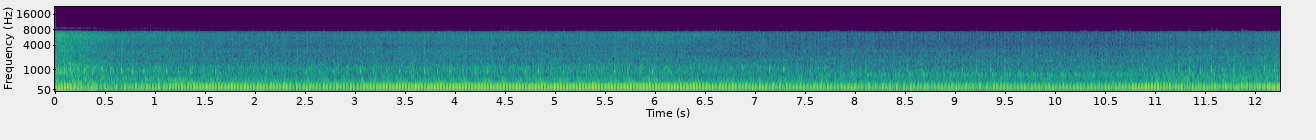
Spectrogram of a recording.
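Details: Mitsubishi Evo 4 4G63 at warm idle: deep steady drone with faint fairly regular tapping, louder up top than underneath, most evident warm with aux belt off; crank walk, rod bearings and timing checked fine; source unknown.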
